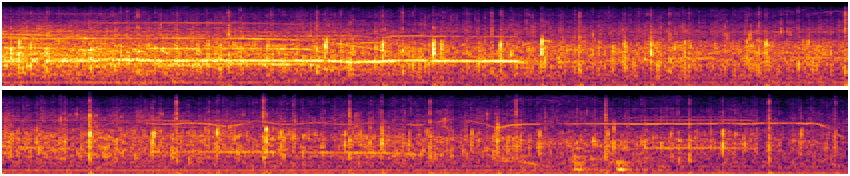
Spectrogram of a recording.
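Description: A crowd at a high school graduation commencement breaks into sustained applause, steady clapping that thins slightly toward the end, with faint tonal sounds over it.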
